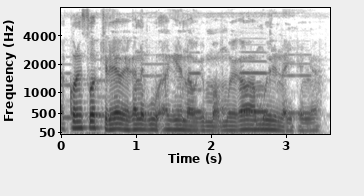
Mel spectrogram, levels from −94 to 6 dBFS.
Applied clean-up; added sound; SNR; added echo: neural mask model RNNoise.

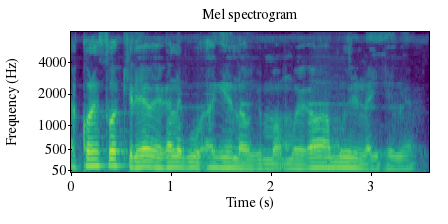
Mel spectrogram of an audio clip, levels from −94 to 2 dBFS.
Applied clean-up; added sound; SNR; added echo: neural separator model SepFormer DNS4.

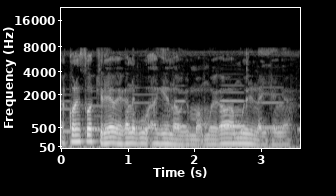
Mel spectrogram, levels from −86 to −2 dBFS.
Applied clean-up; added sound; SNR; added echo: none; Clock + Wind instrument, woodwind instrument; 11 dB; none.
